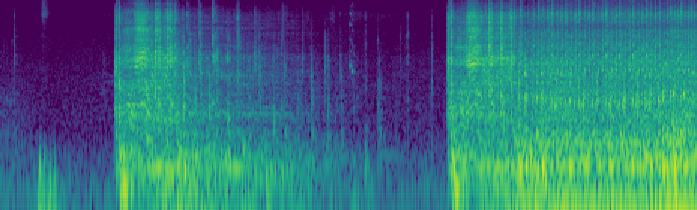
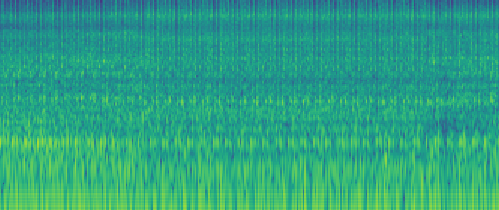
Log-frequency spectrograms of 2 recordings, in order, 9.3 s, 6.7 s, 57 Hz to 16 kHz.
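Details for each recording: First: Ford 4600 1000-series diesel tractor just after fitting a new injection pump: slow lazy idle knock sagging after catching, too low; idle screw wound in to about 700 rpm. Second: Ford 4600 tractor diesel after fitting a new injection pump, idle screw wound fully in: ticks over slowly and evenly at about 700 rpm, without stumbling or labouring.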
